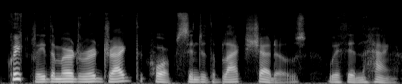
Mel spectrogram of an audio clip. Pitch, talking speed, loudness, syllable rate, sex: 115 Hz, 195 wpm, -21 LUFS, 6.0 syllables/s, male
